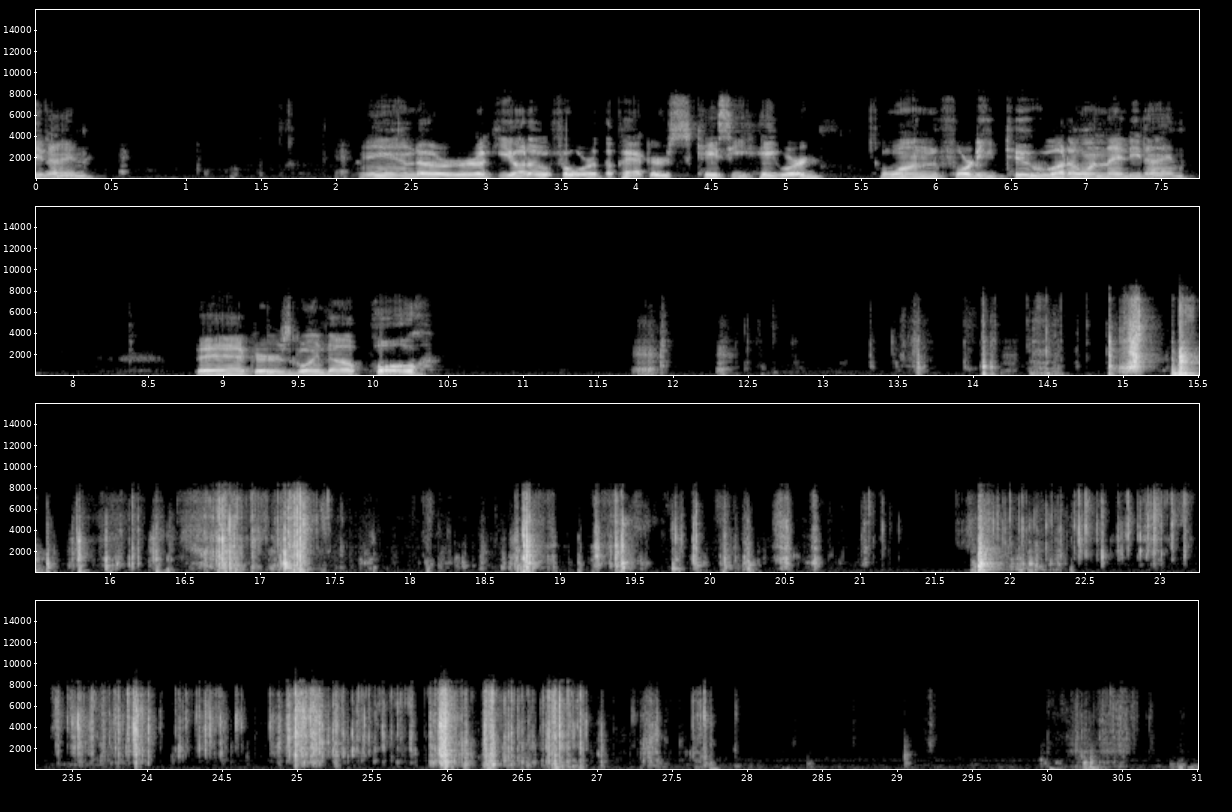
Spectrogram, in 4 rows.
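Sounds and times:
cardboard tearing and crinkling: 15.8 - 27.8, 30.1 - 30.7.

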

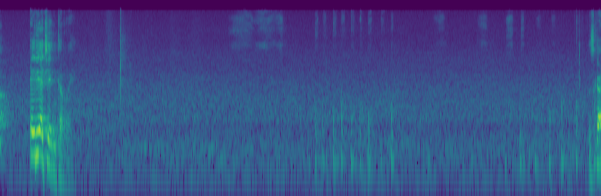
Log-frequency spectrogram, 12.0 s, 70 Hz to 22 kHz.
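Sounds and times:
marker squeaking on whiteboard: 4.4 - 12.0
marker tapping strokes: 4.4 - 12.0.

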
